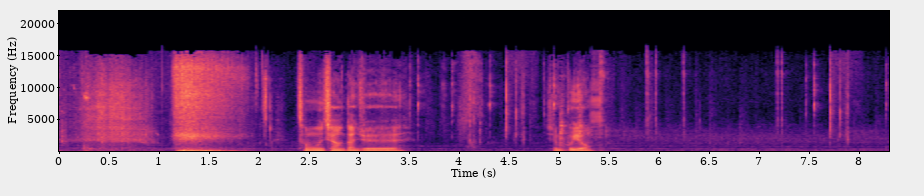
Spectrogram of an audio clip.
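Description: Soft menu clicks tick as a selection moves through a list.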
